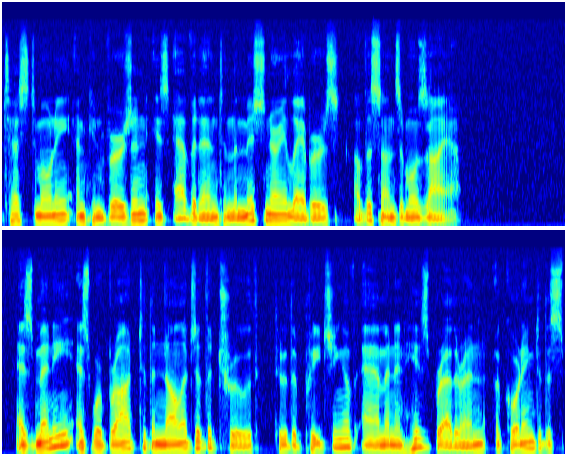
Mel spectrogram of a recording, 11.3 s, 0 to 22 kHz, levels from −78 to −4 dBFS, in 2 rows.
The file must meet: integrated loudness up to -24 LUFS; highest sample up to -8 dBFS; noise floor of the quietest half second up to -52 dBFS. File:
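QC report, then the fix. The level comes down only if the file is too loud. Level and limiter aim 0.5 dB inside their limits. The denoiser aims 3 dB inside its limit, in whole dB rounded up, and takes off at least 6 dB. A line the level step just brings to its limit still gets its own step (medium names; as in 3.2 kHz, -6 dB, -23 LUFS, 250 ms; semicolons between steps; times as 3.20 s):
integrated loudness -26.0 LUFS: pass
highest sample -10.0 dBFS: pass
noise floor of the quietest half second -57 dBFS: pass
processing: none needed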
